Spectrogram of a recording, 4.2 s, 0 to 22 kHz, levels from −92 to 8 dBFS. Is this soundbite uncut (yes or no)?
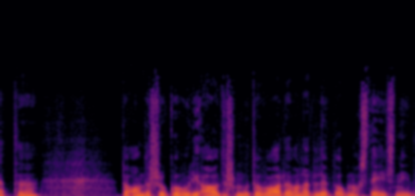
no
